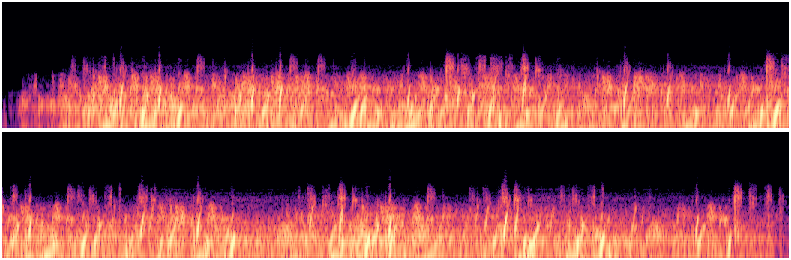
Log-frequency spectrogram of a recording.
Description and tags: This is my son's heartbeat through a Doptone,
recorded with an old dictaphone. Captured on my computer with a M-Audio
I edited it in Soundforge; I made the sample a bit
longer by copying some fragments and adding them to the existing
sample. Used an equalizer to remove some of the hiss. I also used some
compression to stress the low frequencies a bit more.
You hear a watery sound, that's the Doptone
looking for the heartbeat; it's a very bubbling sound. Sometimes you
hear the heartbeat, that's that high pounding sound with a more splashy
character.
baby, bubbles, heartbeat, processed, water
